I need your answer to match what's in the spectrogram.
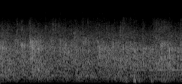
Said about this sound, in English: Let's clap our hands unto the Lord today.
